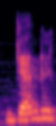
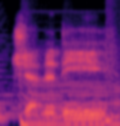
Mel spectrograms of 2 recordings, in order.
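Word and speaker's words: Genndy: tartakovsky every week uh i didn't even know that's how you said it i thought it was like gennady or something so i'm probably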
